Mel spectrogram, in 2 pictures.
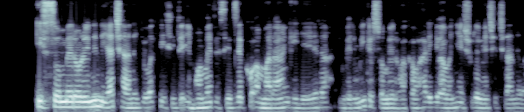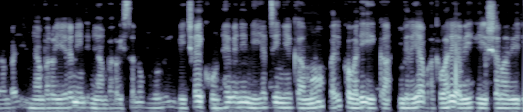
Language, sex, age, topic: Rundi, male, 18-24, education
